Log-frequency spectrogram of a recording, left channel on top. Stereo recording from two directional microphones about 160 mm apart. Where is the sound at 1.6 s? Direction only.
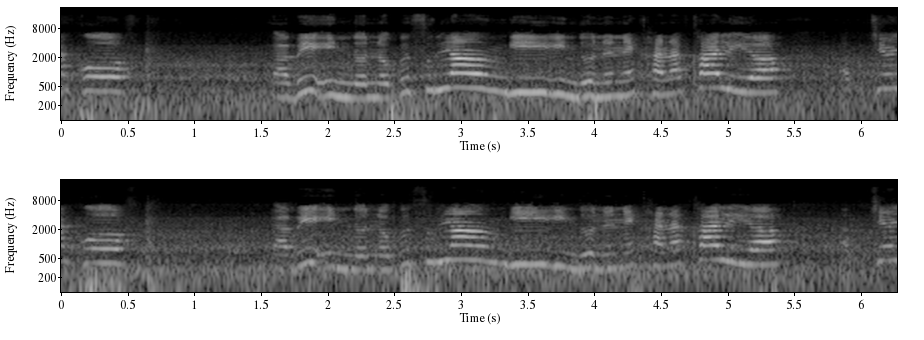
90° left.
